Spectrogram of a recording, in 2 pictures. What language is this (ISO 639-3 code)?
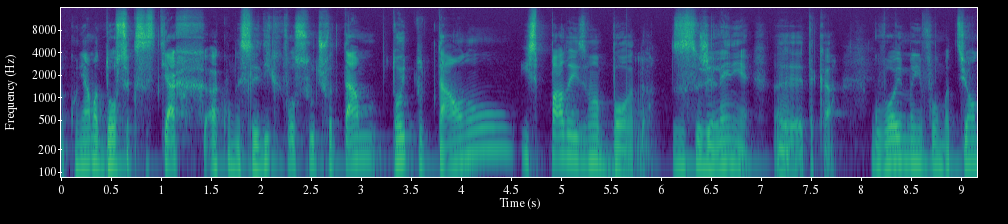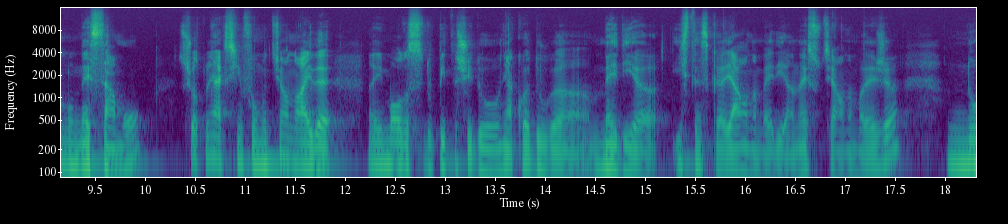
bul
